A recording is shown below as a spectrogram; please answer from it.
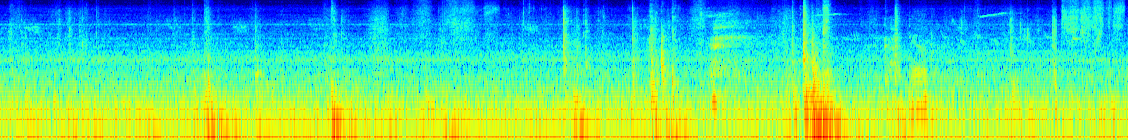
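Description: Bumps, knocks and scrapes of a pickup's sliding rear window in its rubber seal being shifted against the opening of a fiberglass camper shell, with the loudest knock about ten seconds in, over a steady low rumble.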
